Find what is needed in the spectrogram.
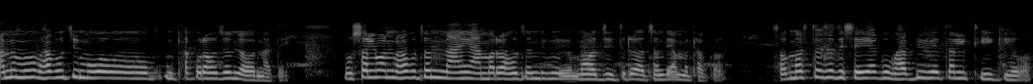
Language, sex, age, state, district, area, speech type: Odia, female, 60+, Odisha, Jagatsinghpur, rural, spontaneous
